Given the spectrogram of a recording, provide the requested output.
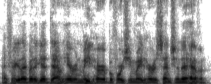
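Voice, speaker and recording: An actor playing a worldly, teasing older brother in a radio drama, dry and sarcastic. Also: male voice, fairly low pitch, level tone, fairly quick, a little mellow, lightly acted. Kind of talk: naturalistic radio drama acting.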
